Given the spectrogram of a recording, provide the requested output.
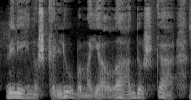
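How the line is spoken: Involuntary whisper. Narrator (Russian): зашептали сами собой его непослушные уста

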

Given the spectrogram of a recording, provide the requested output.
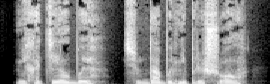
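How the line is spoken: Hoarse, strained. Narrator (Russian): сипло выдавил я

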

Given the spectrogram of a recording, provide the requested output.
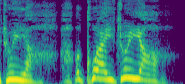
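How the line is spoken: Trembling with terror. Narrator (Chinese): 金半花早已经是面无人色了，他颤声说

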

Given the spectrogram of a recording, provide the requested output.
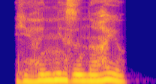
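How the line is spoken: Stuttering. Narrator (Russian): заикаюсь я

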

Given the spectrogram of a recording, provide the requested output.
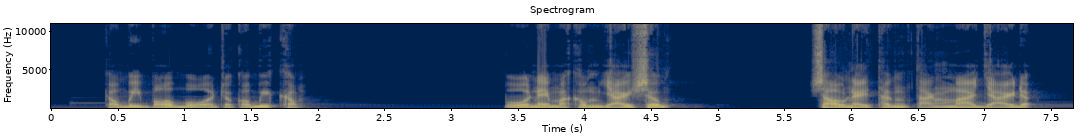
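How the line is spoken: Sneering. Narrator (Vietnamese): Thầy Đường cười khẩy nói

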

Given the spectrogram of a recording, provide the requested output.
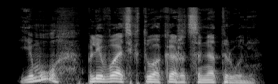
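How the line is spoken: Apprentice's sigh. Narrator (Russian): вздохнул темный подмастерье

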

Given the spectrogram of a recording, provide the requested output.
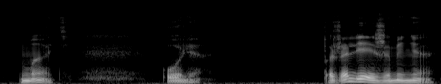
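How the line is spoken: Sobbing. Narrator (Russian): рыдал он

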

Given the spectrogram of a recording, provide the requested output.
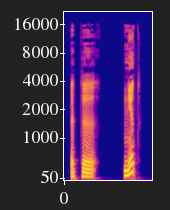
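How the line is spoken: Uncertain guess. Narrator (Russian): неуверенно предположил я

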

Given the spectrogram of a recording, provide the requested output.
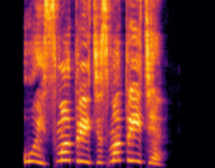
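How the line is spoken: Sudden shriek. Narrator (Russian): внезапно взвизгнула Алина

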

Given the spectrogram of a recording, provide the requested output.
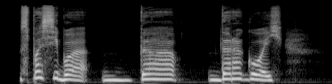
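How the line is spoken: Stammering. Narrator (Russian): заикаясь, ответил я

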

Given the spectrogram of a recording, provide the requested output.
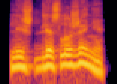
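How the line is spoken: Whisper. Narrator (Russian): прошептала Джессика

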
